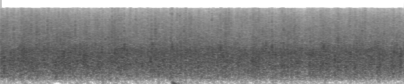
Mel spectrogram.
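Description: Audience applauding steadily: many hands clapping at once in an even, unbroken stream.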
